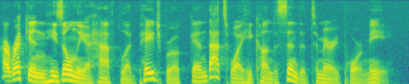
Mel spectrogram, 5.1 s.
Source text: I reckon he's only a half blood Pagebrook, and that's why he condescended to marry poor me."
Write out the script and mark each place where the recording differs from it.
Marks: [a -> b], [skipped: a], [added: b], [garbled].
I reckon he's only a half blood Pagebrook, and that's why he condescended to marry poor me."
